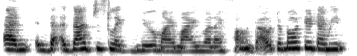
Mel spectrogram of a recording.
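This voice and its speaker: Woman, fairly high voice, gushing casual explainer, developer guest. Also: moderate pace, a little mellow. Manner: enthusiastic, gushing.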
